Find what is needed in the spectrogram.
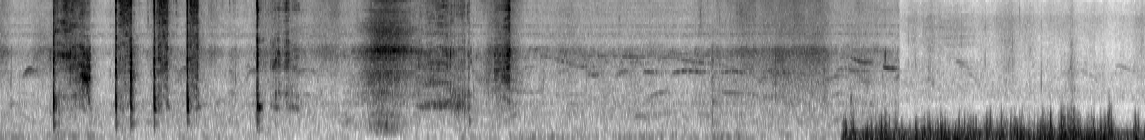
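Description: Camp cooking gear being handled, a run of sharp metal clicks and clinks with a scrape partway through. About six seconds in it gives way to a loud low rumble of wind on the microphone.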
